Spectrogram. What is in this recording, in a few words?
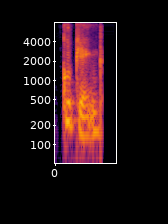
"cooking", Indian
